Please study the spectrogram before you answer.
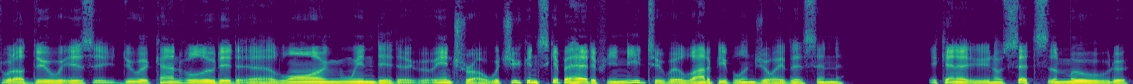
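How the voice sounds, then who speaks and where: Gravelly, rambling male sleep podcast host. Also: mid-range voice, dry recording, clean studio sound. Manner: meandering, halting, many fillers and restarts; soft and gentle. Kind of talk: rambling bedtime podcast intro.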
